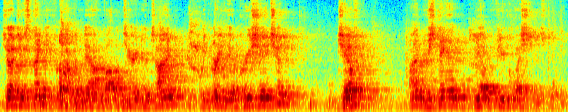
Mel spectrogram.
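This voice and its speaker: A man gives formal contest answers in a courteous, earnest, deliberate way, like an orator. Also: medium pitch, a bit bright, a little hiss or hum. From Oklahoma, US. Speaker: auctioneer, contest finalist. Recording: echoey hall, heard from far off.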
